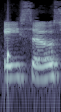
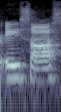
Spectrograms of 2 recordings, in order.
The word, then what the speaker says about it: ASOS: Next up, we have ASOS or ASOS, depending on how you want to pronounce it.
